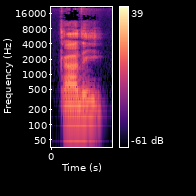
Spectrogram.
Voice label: how much shanghainese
